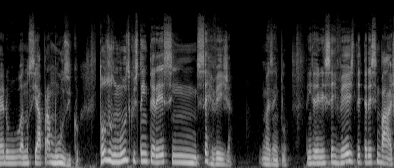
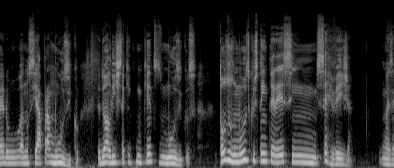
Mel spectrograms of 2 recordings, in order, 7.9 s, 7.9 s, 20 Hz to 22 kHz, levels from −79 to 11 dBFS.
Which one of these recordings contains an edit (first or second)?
first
